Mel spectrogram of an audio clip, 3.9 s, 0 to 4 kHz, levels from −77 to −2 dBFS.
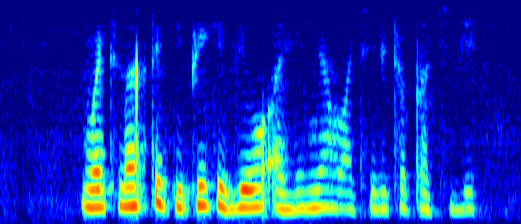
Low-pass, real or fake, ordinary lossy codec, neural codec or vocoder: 3.6 kHz; fake; MP3, 24 kbps; codec, 16 kHz, 0.8 kbps, ZipCodec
